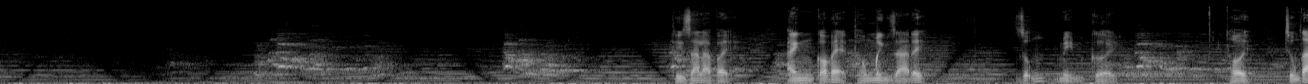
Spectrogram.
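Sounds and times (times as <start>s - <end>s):
sustained tones: 0.0s - 13.0s
dog barking: 1.6s - 2.0s, 2.6s - 4.1s, 5.0s - 5.9s, 6.7s - 9.0s, 11.0s - 12.3s
speech: 6.8s - 9.4s, 10.2s - 11.5s, 12.3s - 13.0s.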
